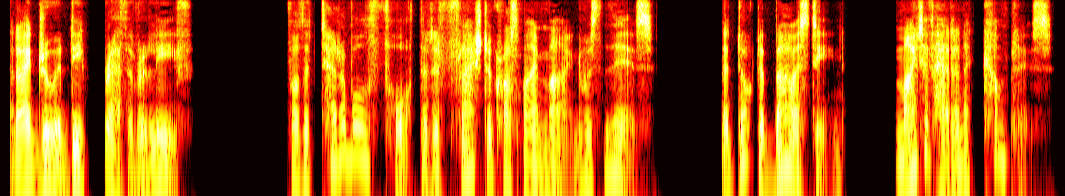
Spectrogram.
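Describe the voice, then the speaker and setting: Husky, expressive male audiobook narrator. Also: on the low side, no echo, clean studio sound. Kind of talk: scripted first-person mystery audiobook narration.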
